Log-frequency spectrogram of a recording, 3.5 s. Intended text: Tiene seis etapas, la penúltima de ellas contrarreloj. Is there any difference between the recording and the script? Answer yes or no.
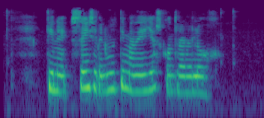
yes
